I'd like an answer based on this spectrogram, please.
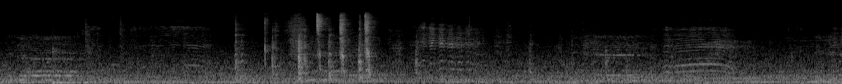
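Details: Black Teddy goats with four adult teeth bleat; one wavering, bending bleat stands out near the end, over a busy background of voices, knocks and clatter.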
